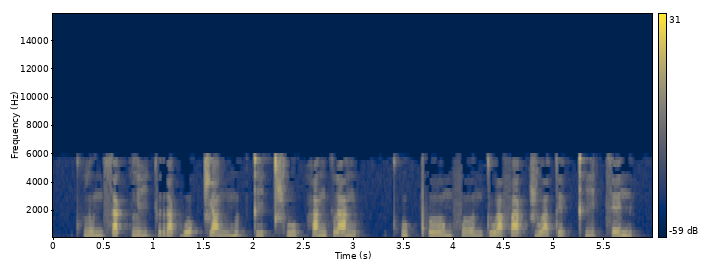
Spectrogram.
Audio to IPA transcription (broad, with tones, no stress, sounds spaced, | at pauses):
kʰ l u˧ n s a˥˩ k̚ p l iː˧ k r a˨˩ k̚ w o˥˩ k̚ t͡ɕ a˩˦ n m ɯ˥˩ k̚ t i˨˩ t̚ t͡ɕʰ uː˨˩ p̚ h a˥˩ ŋ k l a˥˩ ŋ | kʰ u˥˩ k̚ pʰ ɤː˧ m f ɤː˨˩ n t u˨˩ a̯ f a˦˥ k̚ t͡ɕ u˩˦ a̯ t e˨˩ k̚ tʰ i˦˥ t̚ s e˥˩ n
